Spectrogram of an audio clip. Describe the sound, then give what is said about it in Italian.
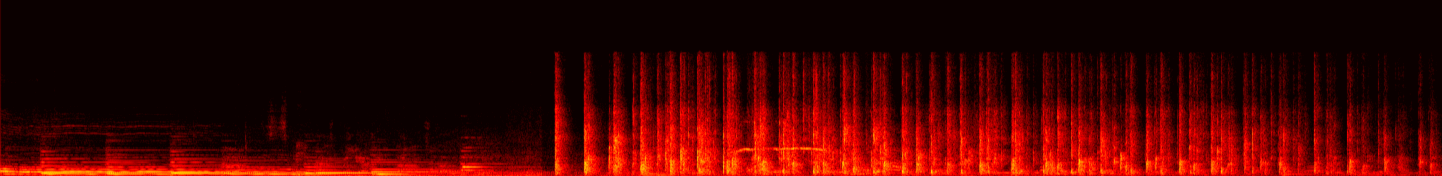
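An audience in a town square claps after music ends, a long run of dense, sharp hand claps that slowly grows fainter toward the end. “Senti che pubblico che c'è in piazza.”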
